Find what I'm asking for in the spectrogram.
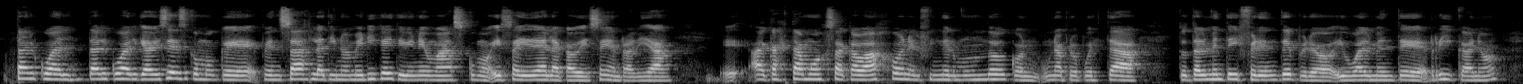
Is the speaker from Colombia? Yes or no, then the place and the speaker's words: no; Argentina; now in Uruguay; yo soy de Argentina y en Argentina amamos a, o sea, ahora yo ya soy más uruguaya casi que argentina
